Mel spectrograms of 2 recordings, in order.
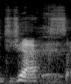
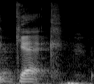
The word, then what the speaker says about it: Gek: excuse me, it's pronounced Jex, and it's about a dinosaur. – No, the Gek, with a K.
